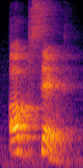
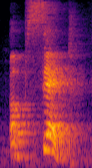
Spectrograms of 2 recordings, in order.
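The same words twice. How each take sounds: First: The stress is on the first syllable. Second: The stress is on the second syllable. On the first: It is a noun meaning a disturbance or unexpected defeat. "The first syllable is stressed on" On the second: It is a verb or adjective meaning to disturb or unhappy. "The second pronunciation"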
